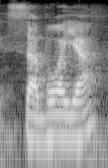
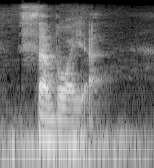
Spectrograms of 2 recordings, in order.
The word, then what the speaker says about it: cebolla: So in Latin America, that sound is S, like an S. And in Spain itself, that sound is a th, like TH in English. So this word on the right would be, in Latin America, we would say cebolla.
